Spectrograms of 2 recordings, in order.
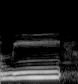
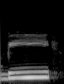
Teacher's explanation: یا ساکن ہو، اس سے پہلے حرف کے نیچے زیر ہو تو یا مدہ ہے، اس کو ایک الف یا کھڑی زبر کے برابر لمبا کر کے پڑھیں گے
